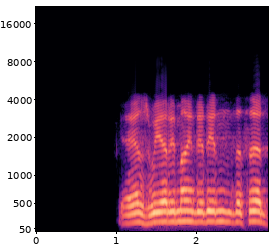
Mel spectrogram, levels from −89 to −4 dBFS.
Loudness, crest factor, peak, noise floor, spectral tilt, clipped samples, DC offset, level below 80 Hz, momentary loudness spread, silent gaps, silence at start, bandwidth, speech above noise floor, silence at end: -18 LUFS; 14 dB; -6 dBFS; under -90 dBFS; -9 dB/octave; under 0.1%; under 0.1%; -70 dBFS; 5 LU; none; 1.05 s; 4.6 kHz; over 73 dB; 0 s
